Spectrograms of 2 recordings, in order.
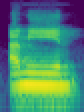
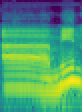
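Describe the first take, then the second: First: The first vowel is kept short. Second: The first vowel is held long. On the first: "A-nya dibaca pen pendek" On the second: "memanjangkan yang amin"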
